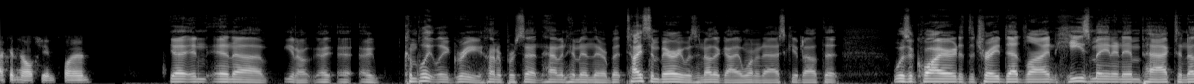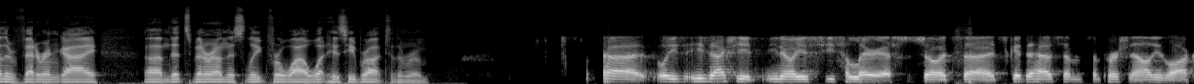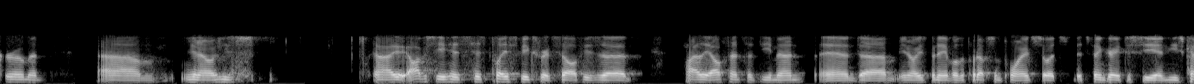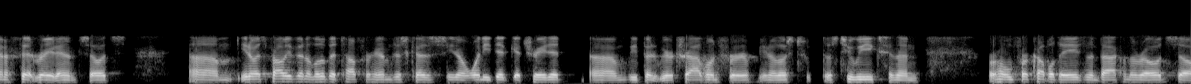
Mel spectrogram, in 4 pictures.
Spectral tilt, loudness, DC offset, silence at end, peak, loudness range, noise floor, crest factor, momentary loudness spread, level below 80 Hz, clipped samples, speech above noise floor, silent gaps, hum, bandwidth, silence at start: -6.5 dB/octave; -18 LUFS; under 0.1%; 0 s; -2 dBFS; 5 LU; -59 dBFS; 16 dB; 9 LU; -52 dBFS; under 0.1%; 41 dB; 17.04-17.54 s, 17.91-17.96 s, 24.68-24.84 s, 25.65-25.69 s, 26.93-27.38 s, 43.98-44.04 s, 45.66-45.70 s; none; 11 kHz; 0 s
